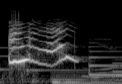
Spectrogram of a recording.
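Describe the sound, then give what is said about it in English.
A single drawn-out meow, sung by a human voice in a clear, moderately loud tone that rises and then slides downward, followed by a brief lower trailing note. “And cats and kittens say, meow. What do cat and kittens say?”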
